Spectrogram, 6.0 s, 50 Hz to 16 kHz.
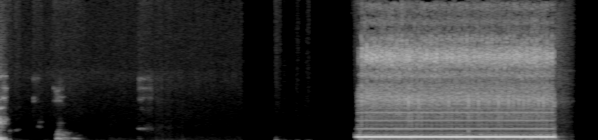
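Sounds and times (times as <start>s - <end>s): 
telephone dial tone heard through the handset: 3.6s - 5.7s.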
